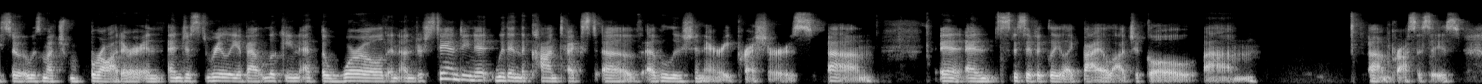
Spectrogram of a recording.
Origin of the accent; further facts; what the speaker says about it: Northeast, United States; I grew up in the Northeast.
